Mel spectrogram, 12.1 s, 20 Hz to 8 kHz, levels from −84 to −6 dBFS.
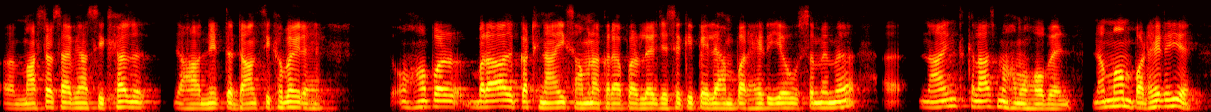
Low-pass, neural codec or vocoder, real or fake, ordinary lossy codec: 7.2 kHz; none; real; Opus, 16 kbps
